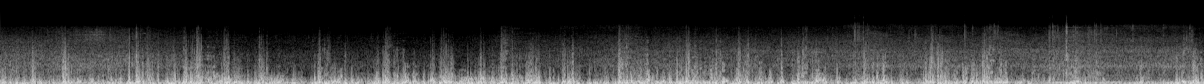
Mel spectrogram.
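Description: Loud wind noise on the microphone of a bicycle-mounted action camera at racing speed, with many short clicks and knocks scattered through it.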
